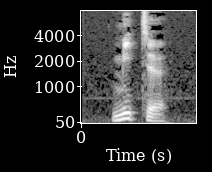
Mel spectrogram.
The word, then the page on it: mythe: Dutch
